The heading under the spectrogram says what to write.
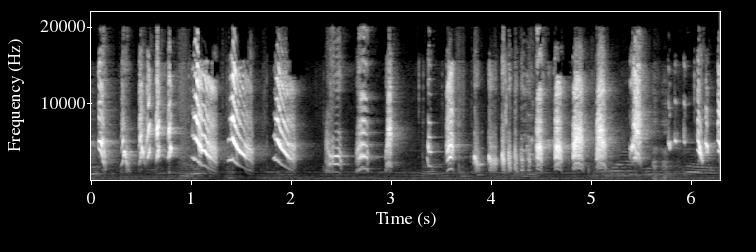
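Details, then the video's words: Oriental magpie-robin singing non-stop: very high, fast downward-sweeping whistles and sharp chirps in quick varied bursts, several notes per second, with brief gaps between phrases. "burung full non stop berkicau kacer"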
